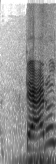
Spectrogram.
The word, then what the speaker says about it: tarot: बट यह जो last वाला टी है ना वो साइलेंट होता है। तो इसको हम प्रोनाउंस करते हैं टैरो कार्ड्स।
